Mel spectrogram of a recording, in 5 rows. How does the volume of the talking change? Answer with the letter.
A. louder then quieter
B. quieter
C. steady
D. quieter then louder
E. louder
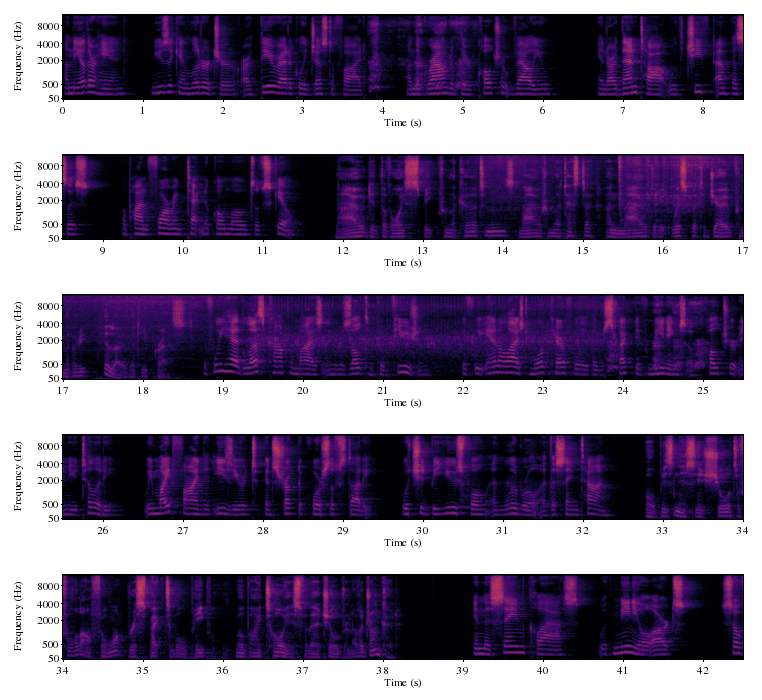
C.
